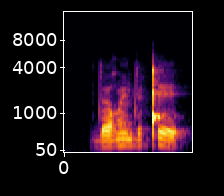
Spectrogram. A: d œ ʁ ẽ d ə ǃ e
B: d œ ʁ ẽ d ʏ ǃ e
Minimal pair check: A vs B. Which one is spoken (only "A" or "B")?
B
